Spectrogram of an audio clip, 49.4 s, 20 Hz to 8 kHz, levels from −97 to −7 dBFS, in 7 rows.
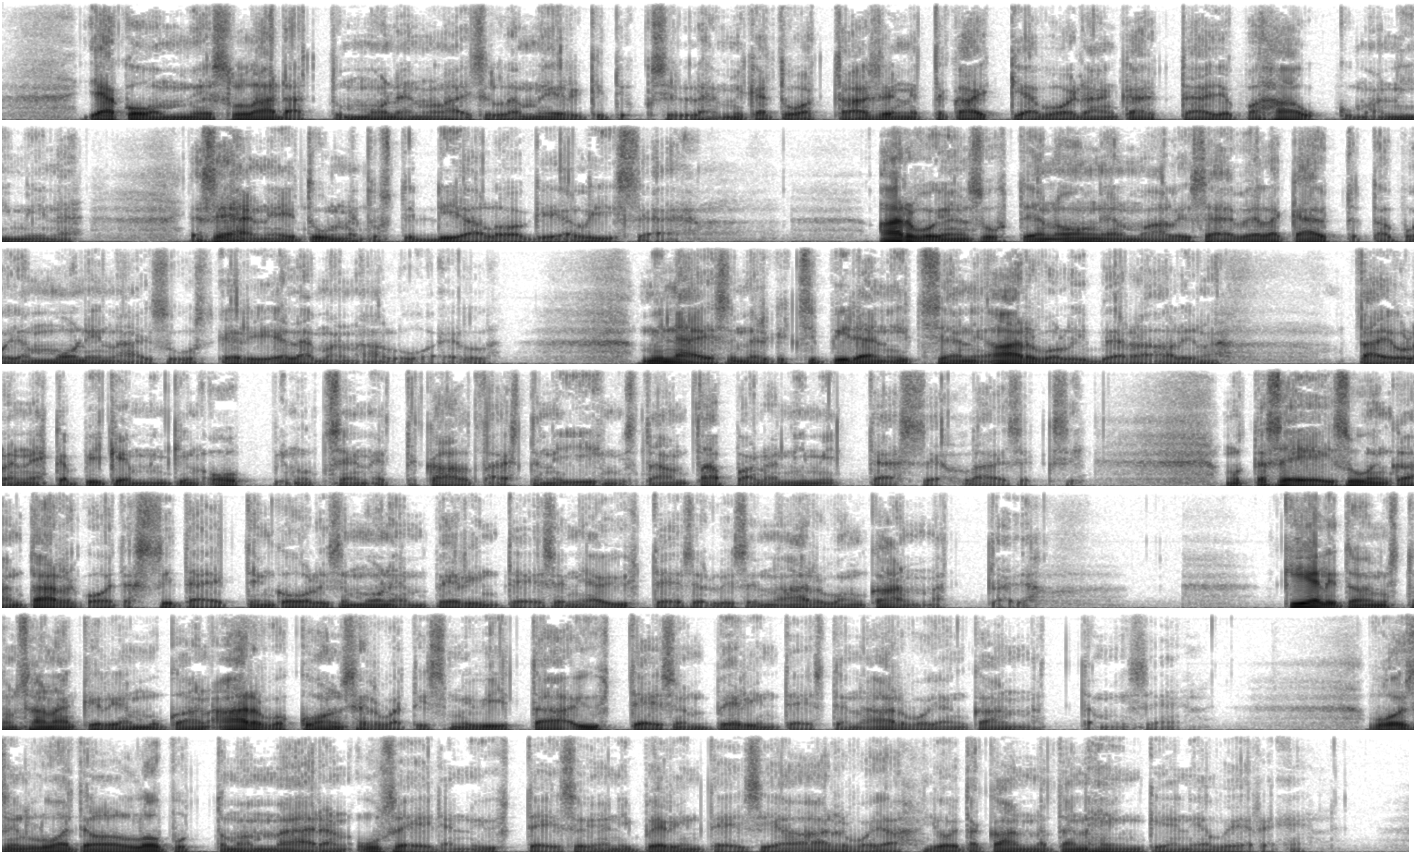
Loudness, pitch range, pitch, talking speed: -23 LUFS, 60-75 Hz, 65 Hz, 105 wpm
